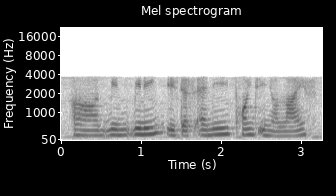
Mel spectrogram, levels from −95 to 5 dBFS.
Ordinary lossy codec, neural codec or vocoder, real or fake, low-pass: none; none; real; 3.6 kHz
